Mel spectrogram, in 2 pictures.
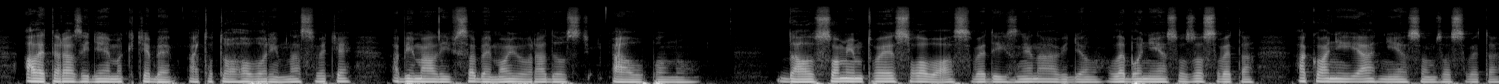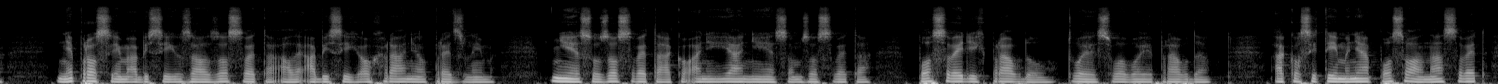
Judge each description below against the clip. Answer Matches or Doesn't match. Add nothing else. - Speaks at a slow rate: Doesn't match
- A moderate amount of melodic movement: Doesn't match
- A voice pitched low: Matches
